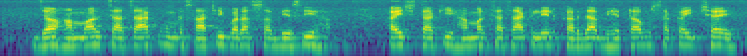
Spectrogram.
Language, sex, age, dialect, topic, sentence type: Maithili, male, 25-30, Southern/Standard, banking, statement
